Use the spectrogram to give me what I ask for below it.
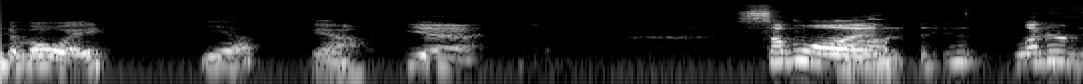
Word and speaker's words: Nimoy: Yeah, I knew Nimoy. Uh-huh. Yeah. Nimoy. A lot of people say Nimoy.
